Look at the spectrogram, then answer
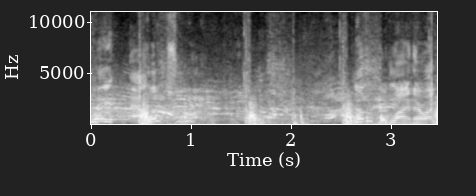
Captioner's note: crowd chatter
